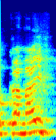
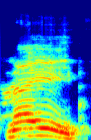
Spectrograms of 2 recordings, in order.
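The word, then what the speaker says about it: knife: ई यही ना लिखते हैं तो आप इसको कनाइफ पढ़िएगा नहीं क्या पढ़ेंगे नाइफ के एन ओ डबल नो है ना तो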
